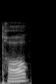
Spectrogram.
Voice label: "tok5", taiwanese Syllables

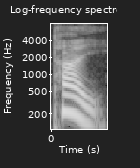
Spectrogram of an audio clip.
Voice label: "tai4", taiwanese Syllables

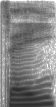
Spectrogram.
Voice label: "zei5", Taiwanese

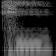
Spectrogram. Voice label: "kih5", taiwanese syllables

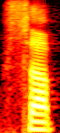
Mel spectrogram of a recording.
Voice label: "sap2", taiwanese syllable

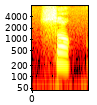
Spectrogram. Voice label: "sok4", Taiwanese syllable

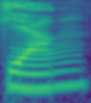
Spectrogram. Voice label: "giang5", Taiwanese syllable

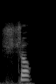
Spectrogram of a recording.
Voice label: "shot1", Taiwanese

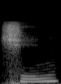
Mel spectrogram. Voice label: "chin5", taiwanese

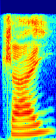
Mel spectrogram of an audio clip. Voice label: "zhai9", taiwanese

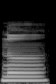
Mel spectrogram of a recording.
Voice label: "ner2", taiwanese

